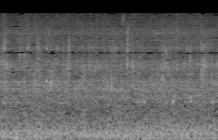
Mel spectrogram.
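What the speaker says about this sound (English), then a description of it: "give it a nice little rinse." Food being rinsed under running tap water while a charcuterie board is prepared, a steady close gush of water with no pauses and no talk.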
